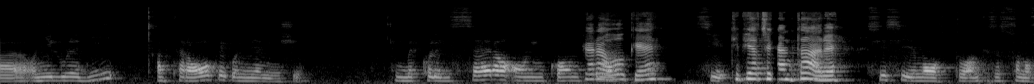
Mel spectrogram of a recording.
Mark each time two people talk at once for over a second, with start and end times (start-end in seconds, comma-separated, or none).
none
